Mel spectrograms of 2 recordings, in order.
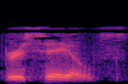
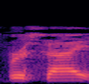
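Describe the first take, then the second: First: The name gets an altered local pronunciation. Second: The name gets its expected standard pronunciation.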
